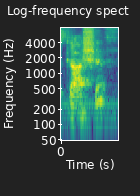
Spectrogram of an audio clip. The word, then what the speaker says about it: Kashif: My first name is pronounced as Kashif, but I go by Kash.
